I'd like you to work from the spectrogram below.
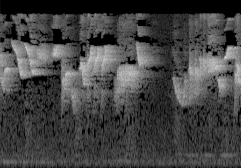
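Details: Black-throated canary singing prolifically at night, a long run of rapid high twittering phrases with sliding whistled notes and trills, broken by one brief pause near the end.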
